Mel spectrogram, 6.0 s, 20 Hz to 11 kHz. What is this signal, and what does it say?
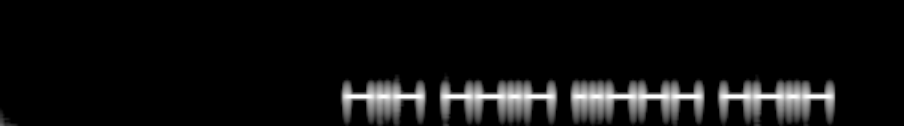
Morse code, heard as a keyed tone, about 22 wpm, 700 Hz. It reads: KQ2Q
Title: USA Call Signs - 4 Characters - Repeated 2x - 22wpm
